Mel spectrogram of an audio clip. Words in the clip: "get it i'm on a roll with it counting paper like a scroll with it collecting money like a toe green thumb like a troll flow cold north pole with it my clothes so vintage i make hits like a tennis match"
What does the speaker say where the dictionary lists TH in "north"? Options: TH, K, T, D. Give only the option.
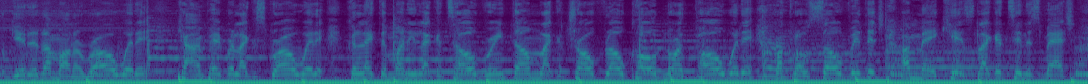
TH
